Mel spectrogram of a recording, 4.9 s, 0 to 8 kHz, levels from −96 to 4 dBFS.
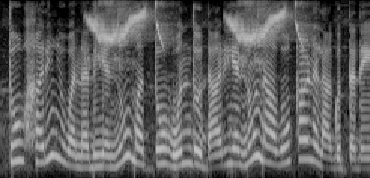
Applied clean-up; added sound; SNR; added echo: none; Bird; -3 dB; none.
